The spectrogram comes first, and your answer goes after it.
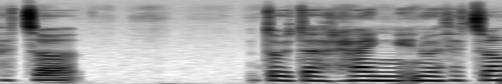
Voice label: "rheng", Welsh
